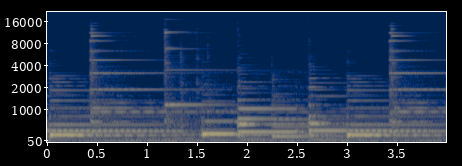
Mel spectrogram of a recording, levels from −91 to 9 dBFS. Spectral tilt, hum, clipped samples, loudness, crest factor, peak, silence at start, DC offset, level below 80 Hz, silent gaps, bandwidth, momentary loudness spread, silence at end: -5.5 dB/octave; none; under 0.1%; -34 LUFS; 14 dB; -18 dBFS; 0 s; under 0.1%; -54 dBFS; none; 13.5 kHz; 11 LU; 0 s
